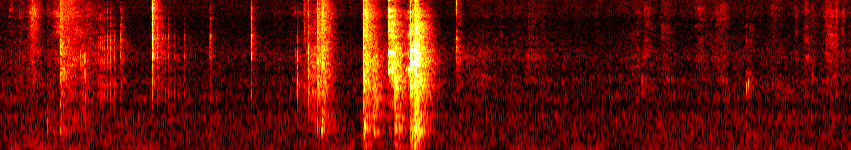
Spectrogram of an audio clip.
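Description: Ribbon loops of a hair bow being pressed and adjusted by hand, with faint scattered rustles and a brief cluster of louder rustling handling sounds about three to four seconds in.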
